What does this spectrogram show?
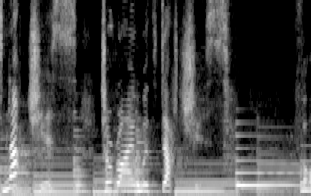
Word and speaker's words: Nuchess: tonight now as you just heard it's actually pronounced nut cheese yes now I'm afraid you've been telling it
